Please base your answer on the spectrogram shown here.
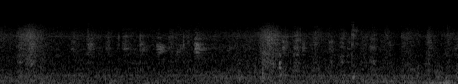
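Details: Pembroke Welsh Corgi Palette playing a find-it game: soft, breathy bursts of panting or sniffing run through the clip, with slightly stronger puffs near the start and again past midway, over a steady background hiss.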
